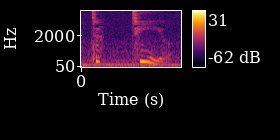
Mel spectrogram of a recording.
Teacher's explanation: It is an alveolar stop or plosive because the tongue makes complete contact with the alveolar ridge and briefly stops the air flow. · alveolar lateral approximant because the tongue contacts the alveolar ridge while air flows around the sides of the tongue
